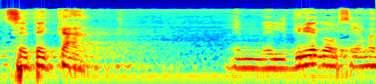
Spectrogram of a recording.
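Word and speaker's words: צדקה: una pobre traducción de una palabra hebrea que se pronuncia más o menos tzedekah.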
